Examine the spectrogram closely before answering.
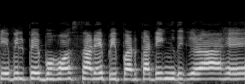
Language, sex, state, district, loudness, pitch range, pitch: Hindi, female, Uttar Pradesh, Deoria, -12 LUFS, 250-260 Hz, 255 Hz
